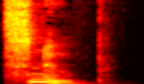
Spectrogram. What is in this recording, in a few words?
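"snoop", British English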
